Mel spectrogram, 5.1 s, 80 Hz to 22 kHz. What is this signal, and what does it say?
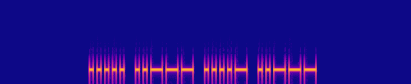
Morse code, heard as a keyed tone, about 25 wpm, 700 Hz. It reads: 5242
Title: Numbers - 4-Digit 25wpm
